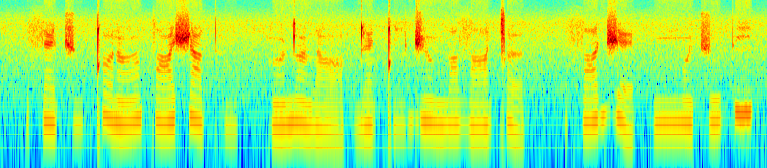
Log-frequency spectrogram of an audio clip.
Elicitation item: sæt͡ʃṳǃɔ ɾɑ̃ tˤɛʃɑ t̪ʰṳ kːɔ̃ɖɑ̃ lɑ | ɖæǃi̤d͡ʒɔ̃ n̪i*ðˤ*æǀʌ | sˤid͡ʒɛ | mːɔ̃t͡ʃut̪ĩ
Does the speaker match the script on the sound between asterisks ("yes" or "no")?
no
